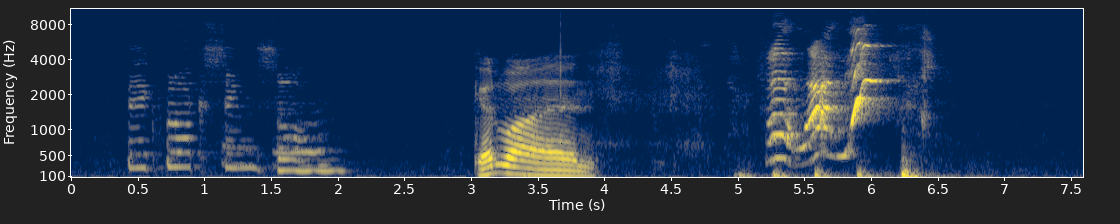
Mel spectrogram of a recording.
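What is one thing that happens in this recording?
A young girl sings and squeals nearby.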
